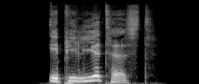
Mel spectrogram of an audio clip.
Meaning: inflection of epilieren: 1. second-person singular preterite 2. second-person singular subjunctive II
- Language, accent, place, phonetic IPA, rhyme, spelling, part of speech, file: German, Germany, Berlin, [epiˈliːɐ̯təst], -iːɐ̯təst, epiliertest, verb, De-epiliertest.ogg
